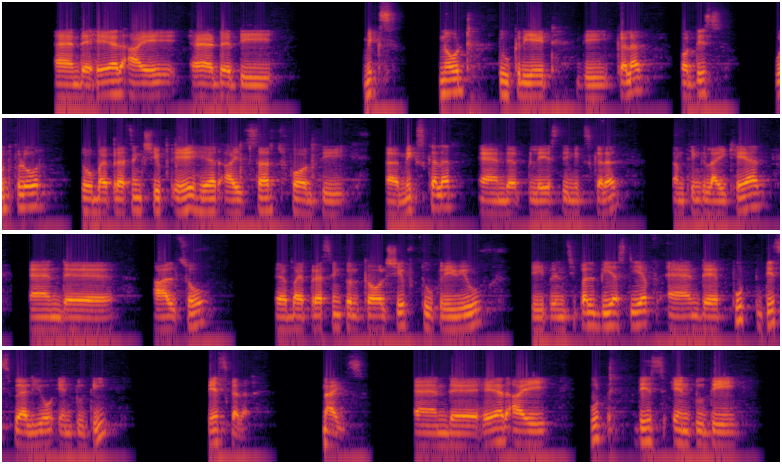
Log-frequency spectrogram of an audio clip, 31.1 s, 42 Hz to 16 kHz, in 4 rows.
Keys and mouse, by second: 9.4 shift+a, 14.7 click, 19.6 ctrl+shift+click, 20.5 click, 22.6 click, 22.9-25.6 drag, 28.0 click, 30.6 click, 31.0 click.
